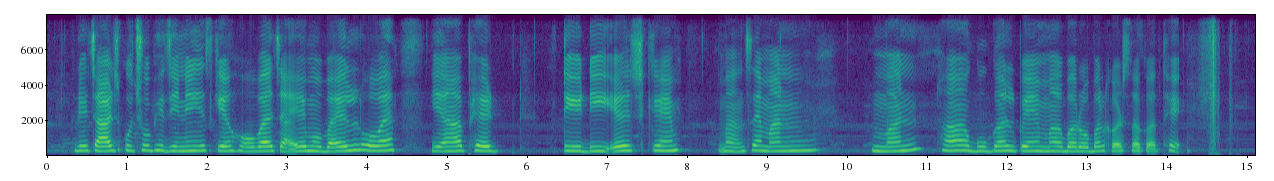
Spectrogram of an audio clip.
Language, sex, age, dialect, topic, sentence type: Chhattisgarhi, female, 18-24, Central, banking, statement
